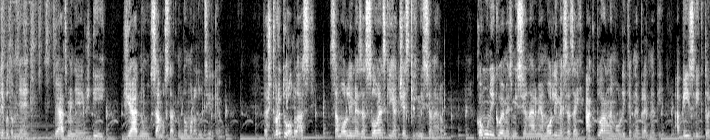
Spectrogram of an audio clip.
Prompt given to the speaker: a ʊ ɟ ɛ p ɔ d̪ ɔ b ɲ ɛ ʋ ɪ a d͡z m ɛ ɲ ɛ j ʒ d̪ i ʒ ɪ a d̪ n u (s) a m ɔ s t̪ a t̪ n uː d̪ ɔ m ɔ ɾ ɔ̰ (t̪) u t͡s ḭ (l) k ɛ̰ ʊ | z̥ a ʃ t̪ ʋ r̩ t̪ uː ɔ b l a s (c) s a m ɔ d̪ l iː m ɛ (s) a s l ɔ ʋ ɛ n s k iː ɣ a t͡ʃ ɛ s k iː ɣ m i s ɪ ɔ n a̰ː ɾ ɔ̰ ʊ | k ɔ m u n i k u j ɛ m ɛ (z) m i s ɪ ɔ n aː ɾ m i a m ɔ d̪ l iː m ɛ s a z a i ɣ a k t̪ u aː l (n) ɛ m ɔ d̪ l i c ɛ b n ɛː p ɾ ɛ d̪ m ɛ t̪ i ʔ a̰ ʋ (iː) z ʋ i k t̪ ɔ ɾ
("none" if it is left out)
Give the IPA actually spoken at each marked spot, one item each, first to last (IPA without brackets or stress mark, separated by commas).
s, d̪, ɾ, c, z, z, n, iː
